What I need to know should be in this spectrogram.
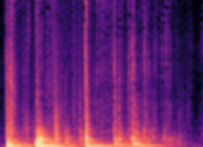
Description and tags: Empty metal oil barrel is kicked and it falls down
barrel, clang, metal, metallic, oil-barrel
